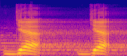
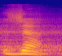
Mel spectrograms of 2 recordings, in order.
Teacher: ja ini dia tidak boleh dikeluarkan anginnya. Jadi jangan dibaca za.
